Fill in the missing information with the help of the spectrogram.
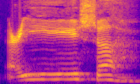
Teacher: آخر سے یہ جو گول تا ہے اس کو ہم ہائے ساکنہ سے بدل دیں گے، اس کو ہم ہا سے بدل دیں گے اور اس کو ہم ساکن بھی کر دیں گے.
